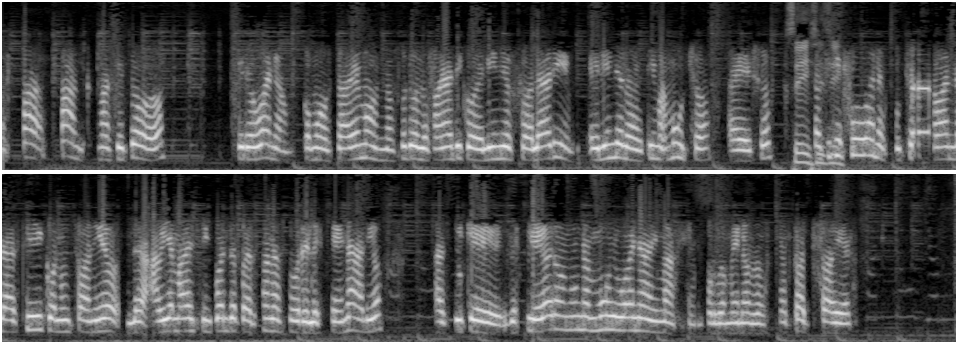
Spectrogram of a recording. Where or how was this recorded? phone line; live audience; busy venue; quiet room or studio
phone line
